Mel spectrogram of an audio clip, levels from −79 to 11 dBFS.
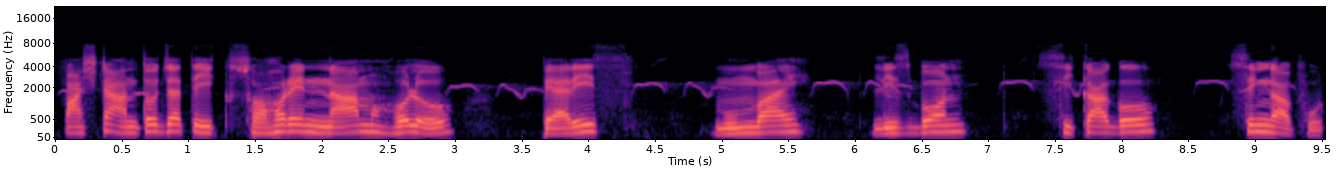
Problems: constant background noise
